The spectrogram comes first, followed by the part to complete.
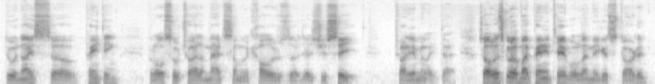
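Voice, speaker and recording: A man giving a casual watercolor painting tutorial in his studio, speaking haltingly and often repeating himself. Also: medium pitch, darkish tone.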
